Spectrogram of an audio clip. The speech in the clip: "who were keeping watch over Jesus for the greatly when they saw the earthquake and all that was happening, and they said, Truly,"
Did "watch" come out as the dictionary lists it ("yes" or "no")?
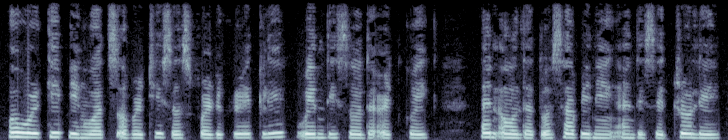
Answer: no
